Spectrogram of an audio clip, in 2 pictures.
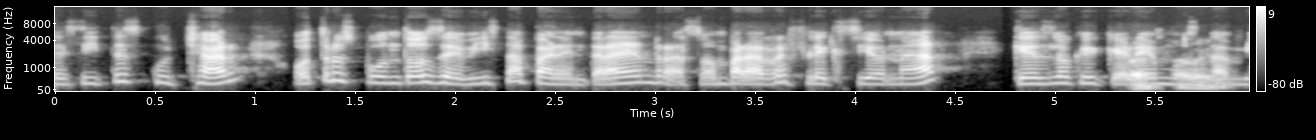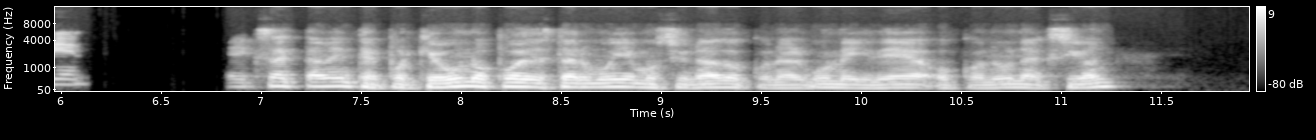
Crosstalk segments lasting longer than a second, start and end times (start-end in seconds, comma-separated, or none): none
